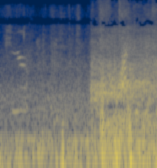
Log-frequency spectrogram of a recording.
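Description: Wind buffeting the phone's microphone as a low rumble, picking up into a louder gust about a second and a half in, with a few faint, short, high squeaks early on.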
